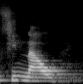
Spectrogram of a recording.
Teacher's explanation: em português geralmente o l final é pronunciado com o som de u por exemplo a palavra final a gente pronuncia com um som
